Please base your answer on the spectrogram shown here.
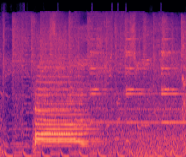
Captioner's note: honk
